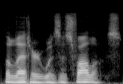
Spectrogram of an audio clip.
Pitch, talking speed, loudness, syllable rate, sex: 95 Hz, 245 wpm, -16 LUFS, 5.9 syllables/s, male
